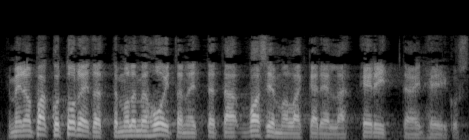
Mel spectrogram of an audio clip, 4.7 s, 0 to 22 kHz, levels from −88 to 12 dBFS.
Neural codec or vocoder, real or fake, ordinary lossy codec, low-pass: none; real; none; none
